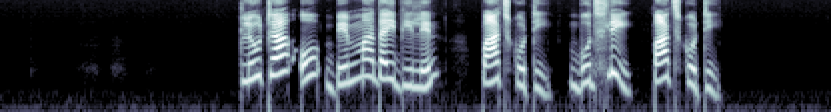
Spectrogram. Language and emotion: Bengali, neutral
